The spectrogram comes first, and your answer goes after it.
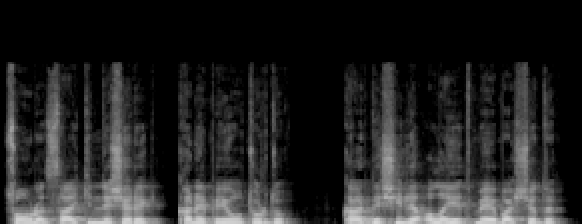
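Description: A man narrating a classic short story as an audiobook in a steady storytelling delivery. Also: mid-range voice, fairly quick. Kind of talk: scripted literary narration.

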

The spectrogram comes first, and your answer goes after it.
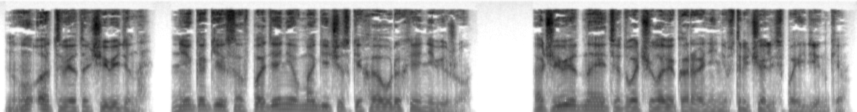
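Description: A man's voice: lowish voice, lively intonation, no room sound, studio quality, natural voice. Man doing a fussy gray-haired expert. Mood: musing. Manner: mumbling, drawn-out.

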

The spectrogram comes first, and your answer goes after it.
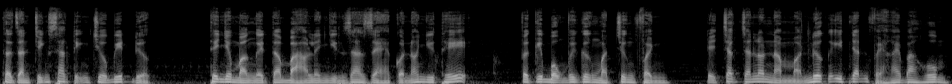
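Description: A man voicing a calm old grandmother. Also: deep voice, fast, no echo, soft background music. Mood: soothing. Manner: gentle, reassuring storytelling.

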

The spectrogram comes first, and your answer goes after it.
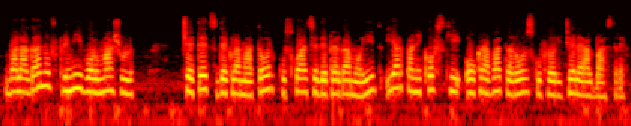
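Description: A woman narrating an audiobook in an even, steady reading voice. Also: medium pitch. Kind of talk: scripted narration.

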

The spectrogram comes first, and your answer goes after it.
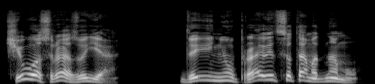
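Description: A man voicing an indignant, hotheaded young Cossack in an audiobook, loud and protesting. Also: on the high side, very animated, moderate pace, no room sound, clean studio sound, pitched above the performer's own voice. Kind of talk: audiobook character voice.

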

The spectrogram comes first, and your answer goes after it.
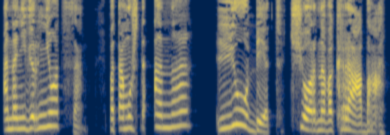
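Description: A woman reading an audiobook, voicing an emotional young woman who shouts in a high, shrill voice. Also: animated, a little slow, dry recording, studio quality, close to an everyday voice. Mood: cold. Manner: shrill, cries out angrily.

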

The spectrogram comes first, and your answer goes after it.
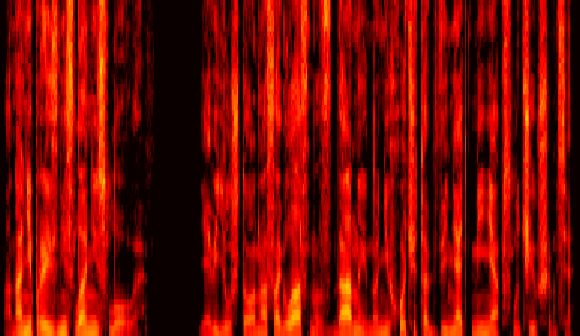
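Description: A man narrating a first-person novel in an expressive reading voice, close to the microphone. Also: deep voice, normal speed, no echo. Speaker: audiobook narrator.

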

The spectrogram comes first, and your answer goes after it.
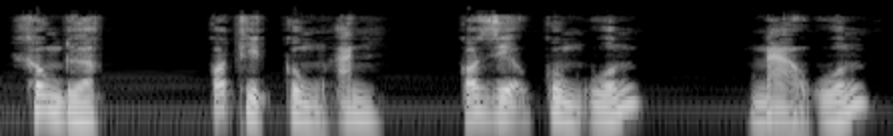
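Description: A man's voice: on the low side, lively intonation, normal speed, dark tone, breathy edge, faint music behind. A man doing a crude, bragging mountain warlord. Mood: boastful. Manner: blustering, coarse, bragging.

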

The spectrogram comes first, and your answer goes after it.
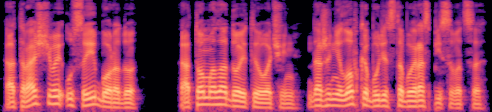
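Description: A man reading an audiobook, voicing a sharp-tongued, bitter young woman who mocks her friends. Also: lowish voice, animated, brisk, no room sound, studio quality, pitched above the performer's own voice, close to an everyday voice. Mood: mocking. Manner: mocking, biting.

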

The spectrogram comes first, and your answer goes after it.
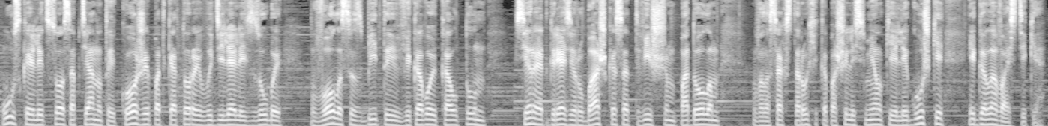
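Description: A man reading a story aloud in measured, scripted narration. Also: medium pitch, fairly even intonation, darkish tone, soft background music. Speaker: audiobook narrator.

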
